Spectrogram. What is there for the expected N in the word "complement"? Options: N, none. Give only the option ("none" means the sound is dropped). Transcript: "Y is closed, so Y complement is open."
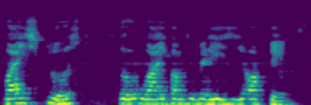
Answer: none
